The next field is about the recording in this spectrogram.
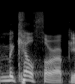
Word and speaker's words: Mikkel Thorup: Yeah, Mikkel Thorup, yeah.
